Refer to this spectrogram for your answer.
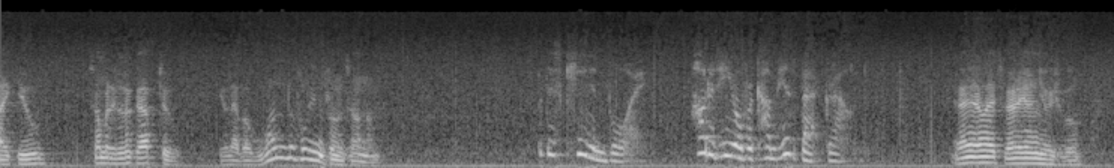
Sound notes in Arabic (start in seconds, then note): none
